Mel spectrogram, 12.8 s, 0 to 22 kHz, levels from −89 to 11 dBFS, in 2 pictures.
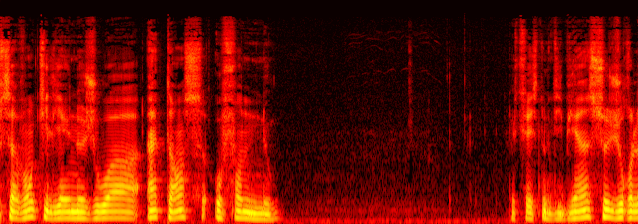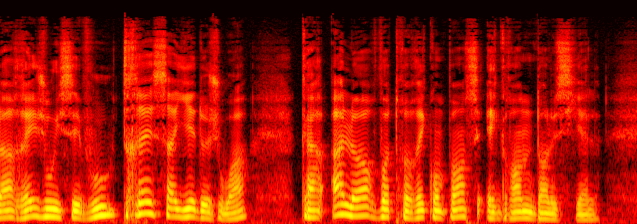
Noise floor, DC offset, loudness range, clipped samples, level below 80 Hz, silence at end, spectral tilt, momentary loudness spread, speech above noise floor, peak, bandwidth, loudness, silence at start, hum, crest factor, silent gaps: -54 dBFS; under 0.1%; 8 LU; under 0.1%; -50 dBFS; 0 s; -5.5 dB/octave; 8 LU; 36 dB; 0 dBFS; 16.5 kHz; -18 LUFS; 0 s; none; 18 dB; none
